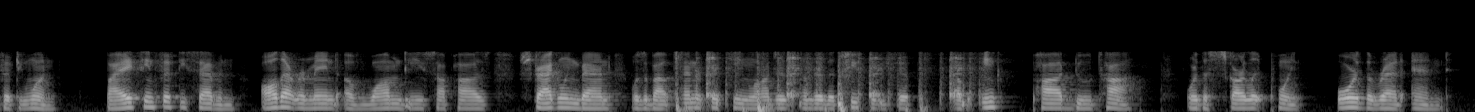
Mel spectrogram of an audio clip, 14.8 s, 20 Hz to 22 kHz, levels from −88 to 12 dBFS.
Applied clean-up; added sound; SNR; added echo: neural mask model RNNoise.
